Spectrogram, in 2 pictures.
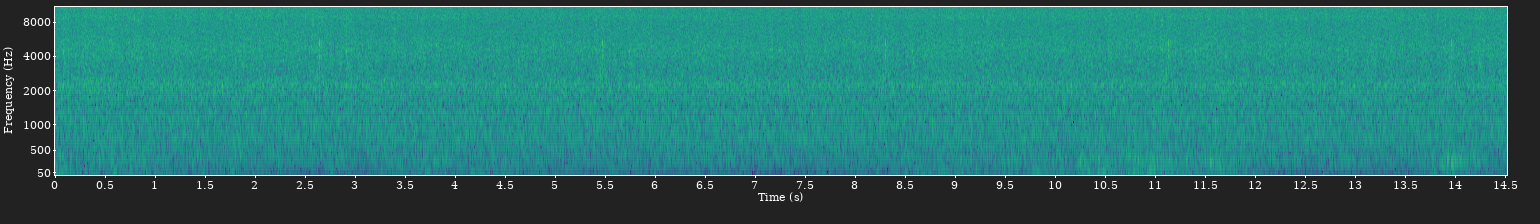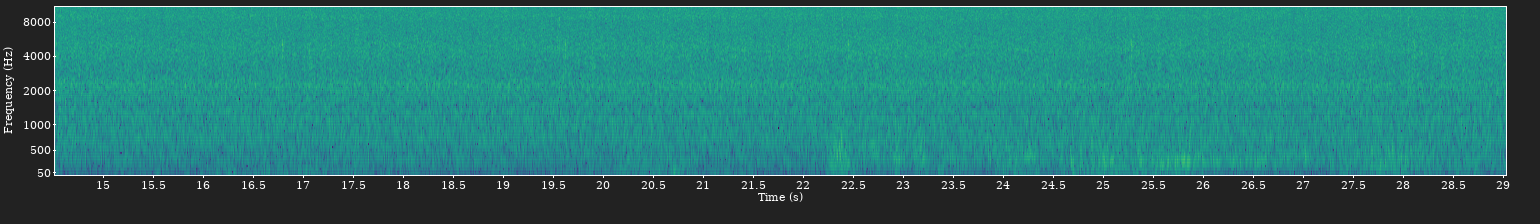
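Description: Heavy rain falling steadily. Low rumbles of thunder swell and fade several times, starting about a third of the way in and strongest in the last third.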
